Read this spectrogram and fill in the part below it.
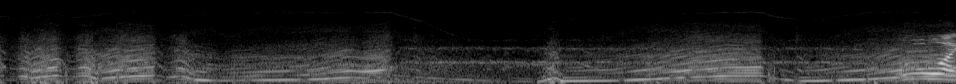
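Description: A drift hatchback in a racing video game at Long Beach revs and bogs through repeated sweeps while its tyres squeal and skid. Loud, close and continuous, with no voices.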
